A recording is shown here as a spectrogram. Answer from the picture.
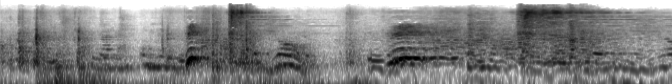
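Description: Loud wordless shouts from the sword fighters during a steel katana exchange, the two strongest about two and a half and five to seven seconds in, with short sharp knocks early on and near the middle.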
